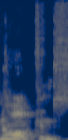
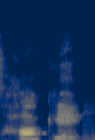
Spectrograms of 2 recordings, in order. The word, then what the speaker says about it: Hawking: with Y last names it's Hawking but you just keep we just keep mispronouncing everything right like the Menendez brothers you can mess that up their murderers Stephen Hawking like come on so don't put an S well I I was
